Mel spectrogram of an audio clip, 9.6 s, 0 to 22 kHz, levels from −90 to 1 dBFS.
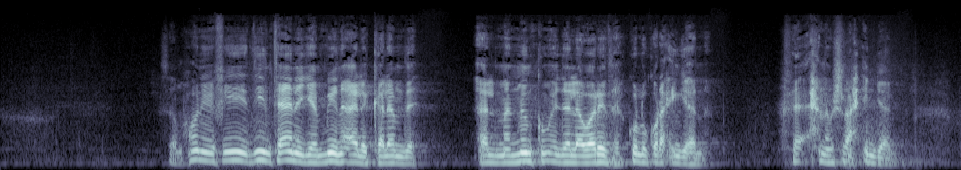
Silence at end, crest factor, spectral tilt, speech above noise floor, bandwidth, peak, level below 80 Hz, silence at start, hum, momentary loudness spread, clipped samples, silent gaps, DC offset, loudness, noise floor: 0.65 s; 18 dB; -5 dB/octave; 42 dB; 15.5 kHz; -2 dBFS; -68 dBFS; 1.7 s; none; 13 LU; under 0.1%; none; under 0.1%; -18 LUFS; -61 dBFS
